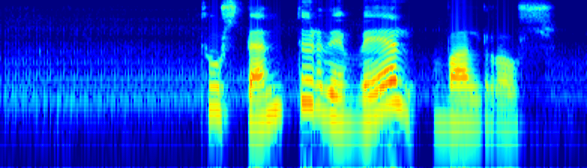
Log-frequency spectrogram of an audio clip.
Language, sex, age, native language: Icelandic, female, 40-49, Icelandic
